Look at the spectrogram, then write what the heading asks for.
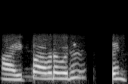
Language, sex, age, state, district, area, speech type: Malayalam, male, 30-45, Kerala, Alappuzha, rural, conversation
